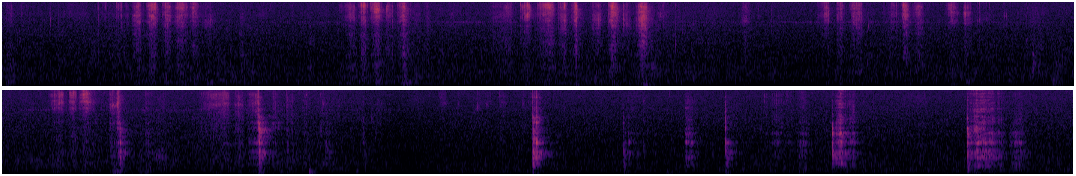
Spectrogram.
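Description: Kitchen knife slicing ripe mango flesh away from the skin in short rasping strokes, with a few sharp taps of the blade on a bamboo cutting board in the second half.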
